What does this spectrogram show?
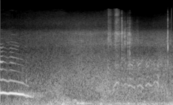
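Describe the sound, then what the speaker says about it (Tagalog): Wind-blown rushing of strong sea waves around a kayak at sea, a steady broad wash with wind buffeting the microphone and a brief voice at the start. "So lumakas yung alon"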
